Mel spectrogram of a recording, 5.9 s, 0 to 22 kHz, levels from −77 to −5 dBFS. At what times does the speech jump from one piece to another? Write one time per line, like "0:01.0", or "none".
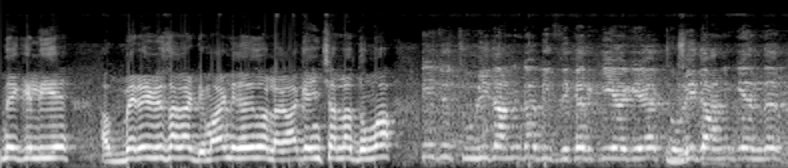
0:03.2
